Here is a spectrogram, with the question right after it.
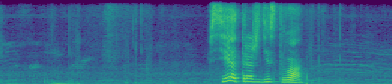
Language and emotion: Russian, positive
